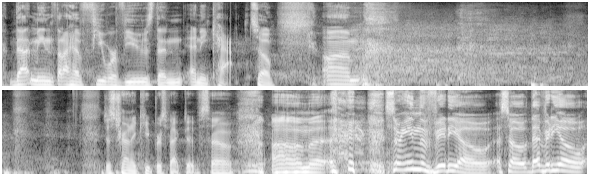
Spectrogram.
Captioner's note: audience laughs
